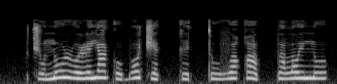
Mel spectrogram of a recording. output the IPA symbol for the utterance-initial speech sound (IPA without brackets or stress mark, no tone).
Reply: t͡ʃ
